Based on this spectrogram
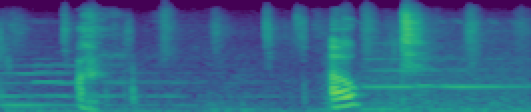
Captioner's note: scoffs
